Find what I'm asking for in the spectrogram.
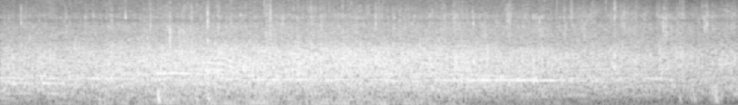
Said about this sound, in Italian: Facciamo ancora un forte applauso a questi meravigliosi abiti di Centro Moda Mastro Pierro.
